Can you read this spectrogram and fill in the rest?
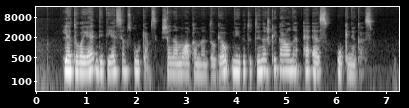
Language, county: Lithuanian, Vilnius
